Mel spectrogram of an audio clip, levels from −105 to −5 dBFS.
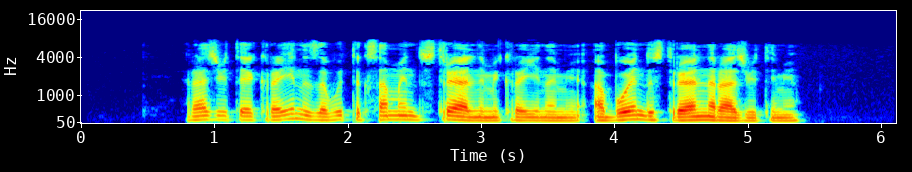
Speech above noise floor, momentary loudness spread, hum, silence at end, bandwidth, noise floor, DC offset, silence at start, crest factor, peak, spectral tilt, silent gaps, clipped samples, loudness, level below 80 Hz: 59 dB; 9 LU; none; 0.75 s; 7.6 kHz; -84 dBFS; under 0.1%; 0.8 s; 20 dB; -6 dBFS; -6.5 dB/octave; none; under 0.1%; -25 LUFS; -60 dBFS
